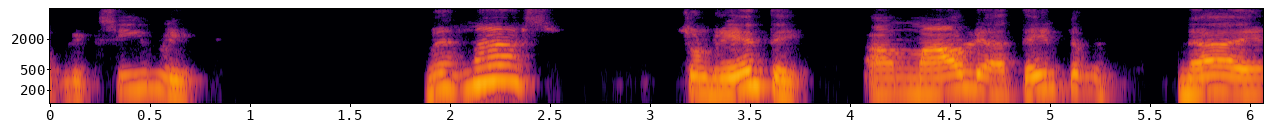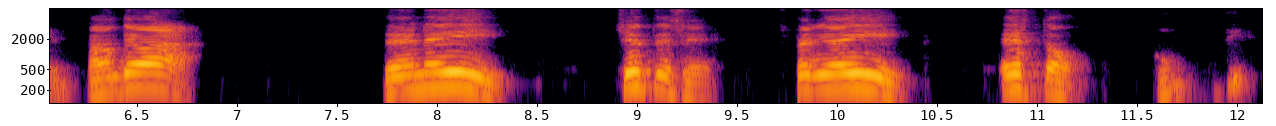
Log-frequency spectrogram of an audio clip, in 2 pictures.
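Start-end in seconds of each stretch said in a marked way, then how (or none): 6.2-11.3 loud, barking jail-guard orders; prison-guard authority. Shown as a demonstration. Gruff doorman ordering visitor around, loud and harsh. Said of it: "deje ese tono de autoridad de cárcel".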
